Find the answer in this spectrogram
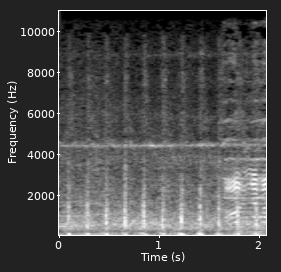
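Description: Helicopter heard from inside the cabin with the door open: the rotor beats about five times a second over a steady low rumble, with a thin, steady engine whine on top.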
